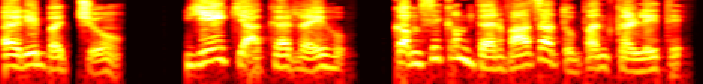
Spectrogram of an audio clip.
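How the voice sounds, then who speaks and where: A woman voicing a gentle, loving middle-aged mother-in-law in a cartoon story, speaking in a soft, soothing way. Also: low voice, very animated, unhurried, gravelly, breathy edge, no room sound, clean studio sound, pitched below the performer's own voice, heavily acted. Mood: amused.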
